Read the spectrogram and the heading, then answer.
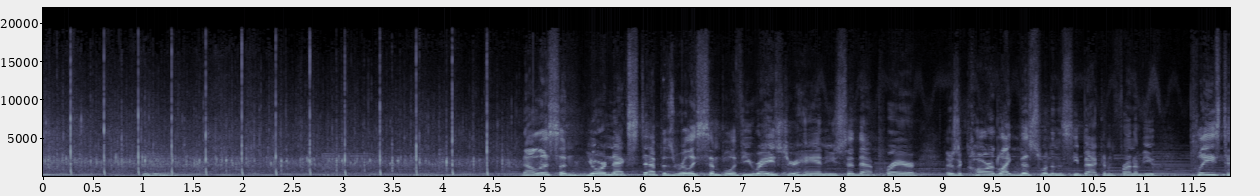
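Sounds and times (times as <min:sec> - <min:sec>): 
audience applauding: 0:00.0 - 0:04.8
speech: 0:01.0 - 0:01.6, 0:04.8 - 0:11.8.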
